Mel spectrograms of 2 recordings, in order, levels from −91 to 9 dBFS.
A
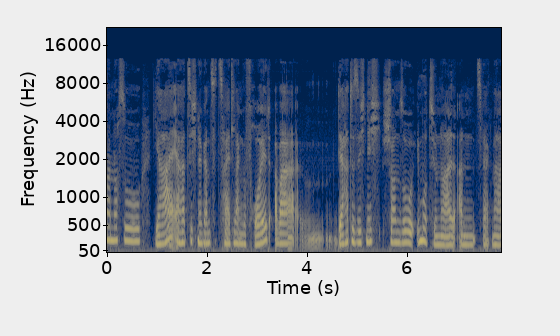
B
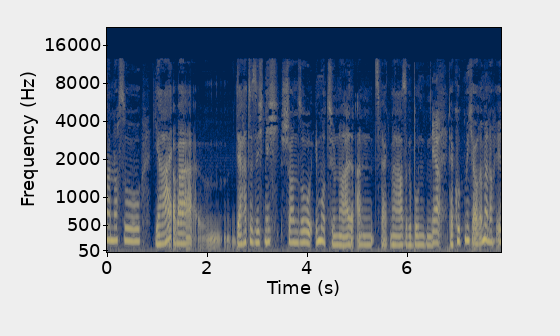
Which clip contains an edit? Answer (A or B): B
